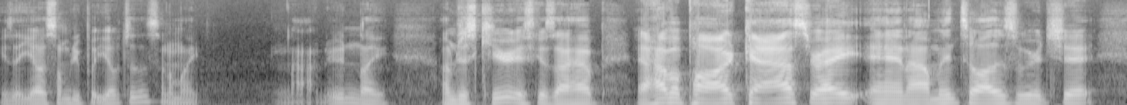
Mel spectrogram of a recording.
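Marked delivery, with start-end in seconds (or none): 0.2-1.1 mock very defensive tone, quieter, faster. Recounting asking a man about Bigfoot, retelling his super defensive reply. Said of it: "he got super defensive".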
